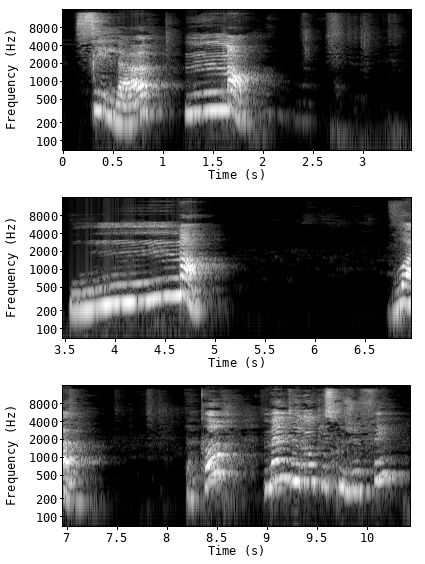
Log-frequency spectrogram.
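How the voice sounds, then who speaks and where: Slow, high-voiced woman teaching children. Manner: slow, emphatic, syllable-by-syllable with claps. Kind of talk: slow classroom reading lesson for young children. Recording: echoey room, voice from a distance.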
